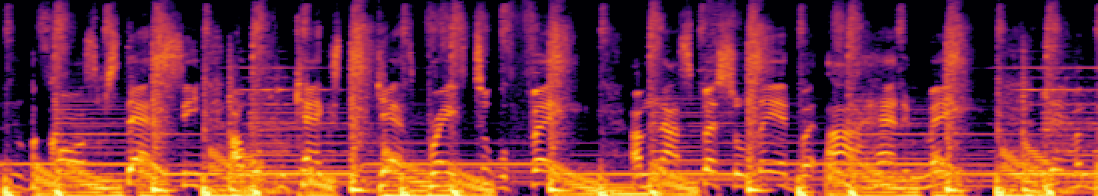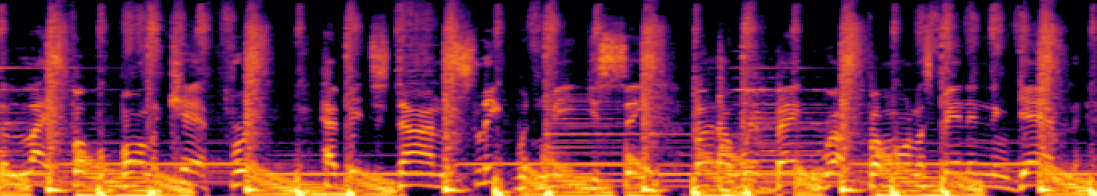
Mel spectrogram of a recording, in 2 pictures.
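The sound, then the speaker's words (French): A loud rap track by street rappers plays continuously, with a steady, punchy beat and layered melodic instruments filling the mix. No one speaks over it. “ce que vous entendez, en fait, c'est des mecs de la rue qui rappent”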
